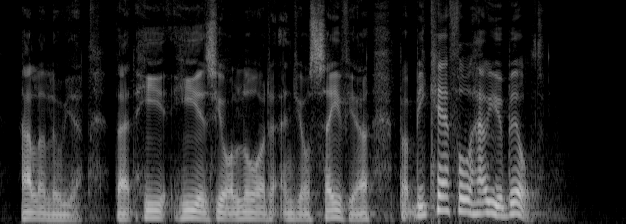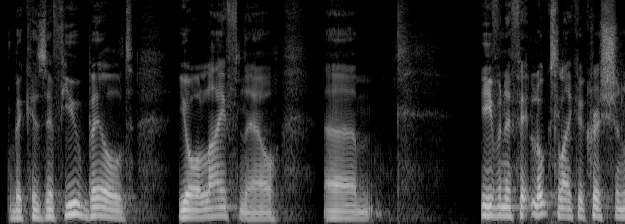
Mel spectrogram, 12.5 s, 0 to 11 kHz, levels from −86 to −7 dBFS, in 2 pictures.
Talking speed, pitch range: 150 wpm, 90-125 Hz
